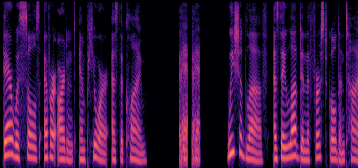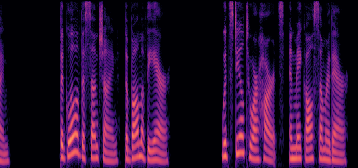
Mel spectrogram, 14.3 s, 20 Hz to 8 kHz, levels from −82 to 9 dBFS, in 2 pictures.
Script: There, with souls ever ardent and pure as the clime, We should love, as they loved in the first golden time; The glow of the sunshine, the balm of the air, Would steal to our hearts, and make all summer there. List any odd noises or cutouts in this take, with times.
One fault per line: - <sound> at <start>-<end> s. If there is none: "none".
- laugh at 3.6-4.0 s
